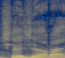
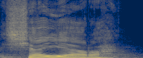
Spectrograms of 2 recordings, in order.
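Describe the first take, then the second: First: The second consonant is a j sound. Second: The second consonant is a y sound.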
